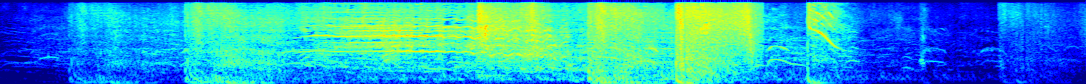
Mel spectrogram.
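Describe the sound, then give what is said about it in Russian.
Horses neigh amid gunfire during a battle with pistols and sabres. A few sharp, loud gunshot bursts cut through repeated high whinnies over a dense, noisy din that swells and then eases toward the end. “А далее началась карусель, наполненная пальбой, ржанием коней и криками людей, потонувшая в пороховом дыму.”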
